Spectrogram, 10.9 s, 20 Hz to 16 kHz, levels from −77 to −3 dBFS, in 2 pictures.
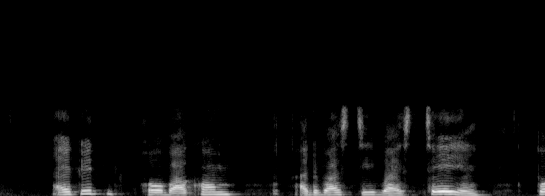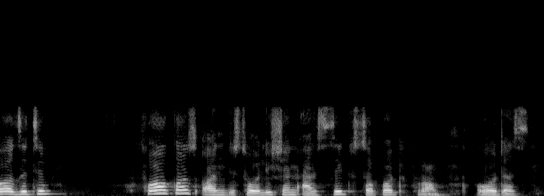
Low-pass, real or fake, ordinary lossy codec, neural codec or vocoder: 7.2 kHz; fake; none; codec, 16 kHz, 4 kbps, FreqCodec, smaller model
